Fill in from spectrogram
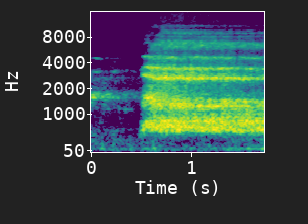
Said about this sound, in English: And just take a deep breath. Exhaling out the mouth.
